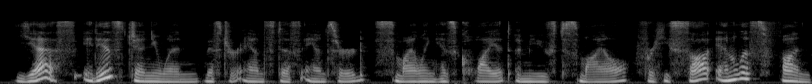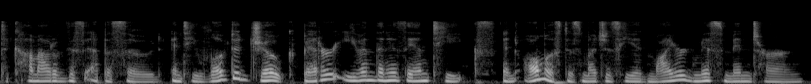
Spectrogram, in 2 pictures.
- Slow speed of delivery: No, average, 165 wpm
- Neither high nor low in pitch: Yes, medium, 145 Hz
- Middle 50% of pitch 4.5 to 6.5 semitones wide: Yes, average, 4.9 semitones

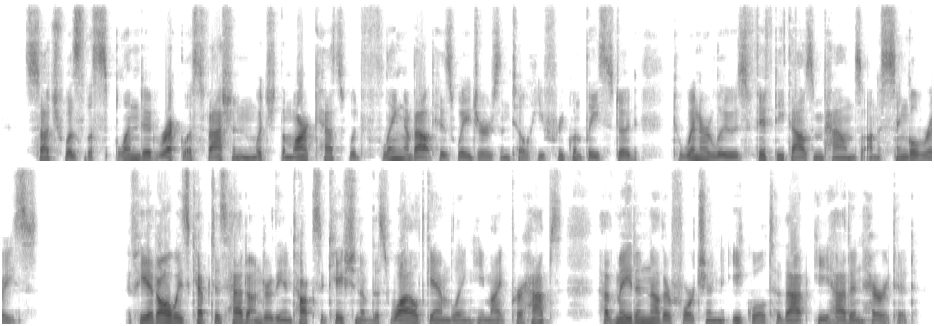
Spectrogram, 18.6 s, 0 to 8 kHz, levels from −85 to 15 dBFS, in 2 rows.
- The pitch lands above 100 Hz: Yes, medium, 140 Hz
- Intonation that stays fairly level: No, average, 5.1 semitones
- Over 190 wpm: No, average, 180 wpm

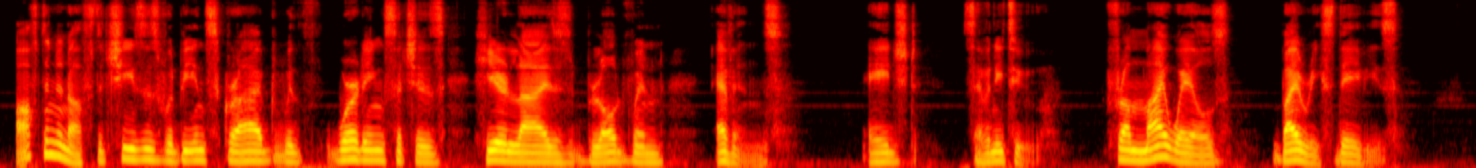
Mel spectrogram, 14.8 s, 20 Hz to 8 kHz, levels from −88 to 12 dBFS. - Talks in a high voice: No, low, 110 Hz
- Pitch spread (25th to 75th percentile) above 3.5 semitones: No, average, 3.2 semitones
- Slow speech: Yes, slow, 95 wpm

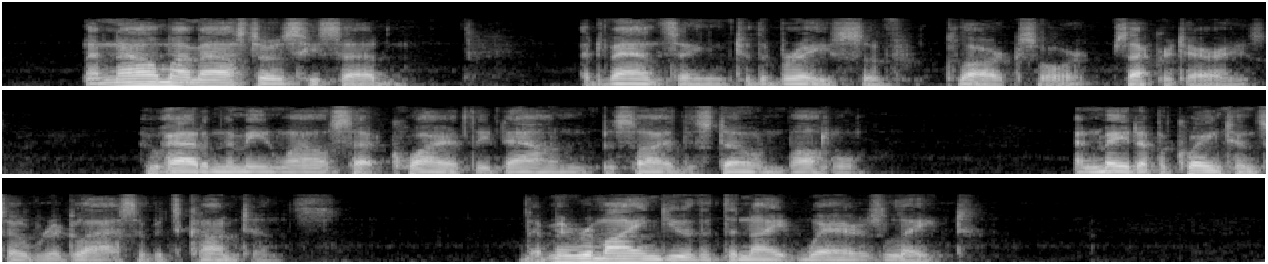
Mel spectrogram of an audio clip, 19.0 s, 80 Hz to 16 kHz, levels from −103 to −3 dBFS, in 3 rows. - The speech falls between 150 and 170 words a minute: No, average, 140 wpm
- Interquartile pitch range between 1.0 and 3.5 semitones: Yes, average, 3.0 semitones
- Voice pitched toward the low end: Yes, very low, 95 Hz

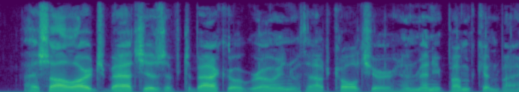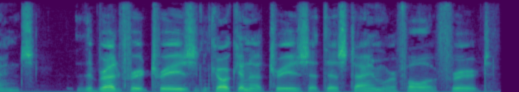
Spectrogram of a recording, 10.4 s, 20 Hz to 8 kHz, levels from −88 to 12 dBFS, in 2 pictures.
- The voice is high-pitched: No, very low, 95 Hz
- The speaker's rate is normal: Yes, average, 150 wpm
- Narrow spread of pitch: Yes, narrow, 2.3 semitones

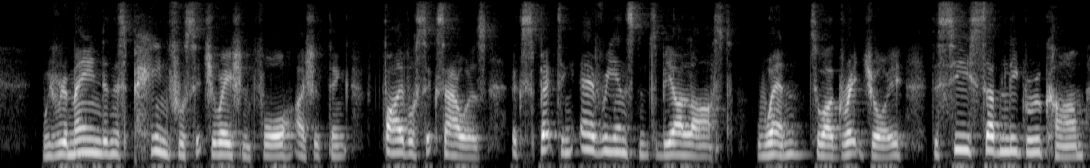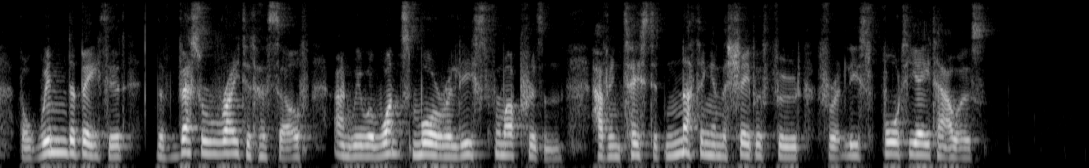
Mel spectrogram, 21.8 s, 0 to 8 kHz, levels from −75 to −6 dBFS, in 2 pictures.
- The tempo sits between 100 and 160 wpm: No, average, 170 wpm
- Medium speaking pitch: Yes, medium, 155 Hz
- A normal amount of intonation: Yes, average, 3.4 semitones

